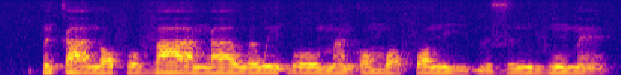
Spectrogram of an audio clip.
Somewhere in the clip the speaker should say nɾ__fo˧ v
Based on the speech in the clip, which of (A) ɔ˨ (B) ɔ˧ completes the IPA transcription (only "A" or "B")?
B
